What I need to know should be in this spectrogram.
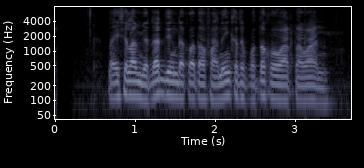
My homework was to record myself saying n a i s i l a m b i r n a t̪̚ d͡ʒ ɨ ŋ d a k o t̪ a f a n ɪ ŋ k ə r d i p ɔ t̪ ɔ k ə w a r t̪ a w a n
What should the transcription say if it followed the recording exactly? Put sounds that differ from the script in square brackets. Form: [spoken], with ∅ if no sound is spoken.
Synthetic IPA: n a i s i l a m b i r [d] a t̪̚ d͡ʒ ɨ ŋ d a k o t̪ a f a n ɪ ŋ k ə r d i p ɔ t̪ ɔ k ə w a r t̪ a w a n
